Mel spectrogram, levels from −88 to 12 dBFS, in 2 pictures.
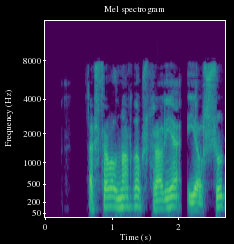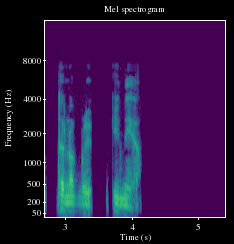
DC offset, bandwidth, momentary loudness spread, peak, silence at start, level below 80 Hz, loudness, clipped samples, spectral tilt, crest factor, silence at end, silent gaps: under 0.1%; 8.4 kHz; 11 LU; 0 dBFS; 0.65 s; -58 dBFS; -18 LUFS; under 0.1%; -5 dB/octave; 20 dB; 1.3 s; 2.07-2.13 s, 2.76-2.87 s, 3.43-3.62 s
